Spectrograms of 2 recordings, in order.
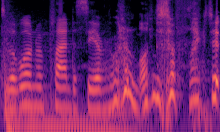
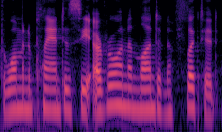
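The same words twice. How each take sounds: First: It is read in a put-on Irish accent. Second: It is read in the speaker's ordinary accent.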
